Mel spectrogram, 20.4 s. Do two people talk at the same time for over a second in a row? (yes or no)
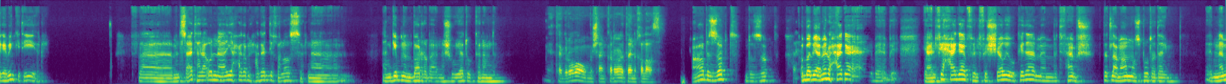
no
